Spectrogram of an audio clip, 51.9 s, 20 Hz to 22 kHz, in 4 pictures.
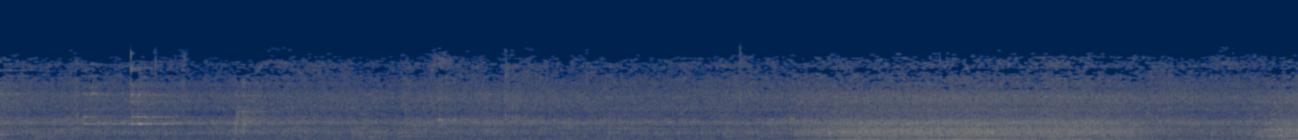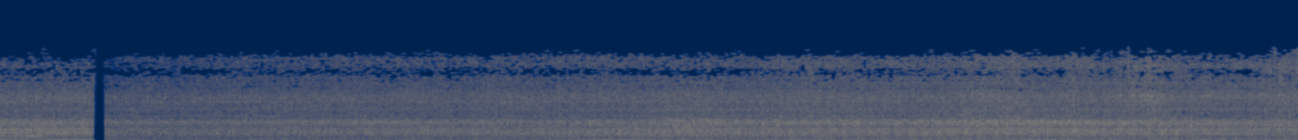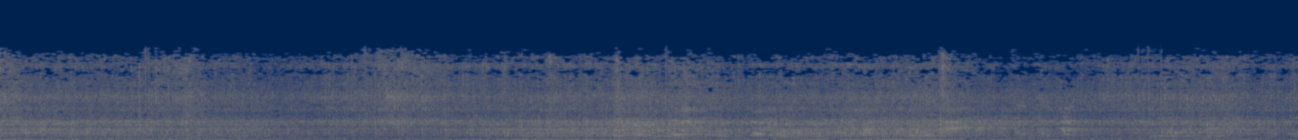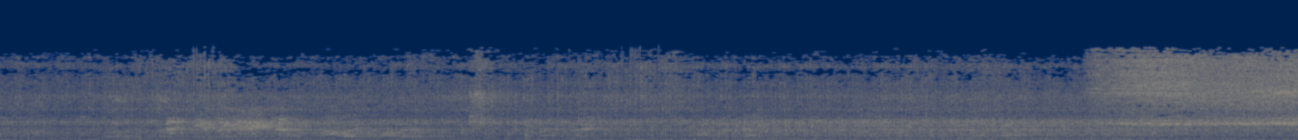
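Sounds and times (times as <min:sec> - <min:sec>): vehicle engine and road rumble: 0:00.0 - 0:51.9.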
